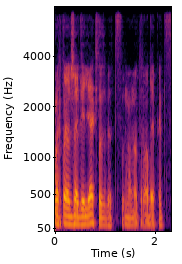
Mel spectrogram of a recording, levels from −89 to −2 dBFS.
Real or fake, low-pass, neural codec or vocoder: fake; 7.2 kHz; codec, 44.1 kHz, 2.6 kbps, DAC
